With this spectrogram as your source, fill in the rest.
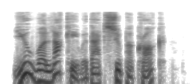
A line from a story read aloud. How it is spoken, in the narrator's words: Lobsang said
